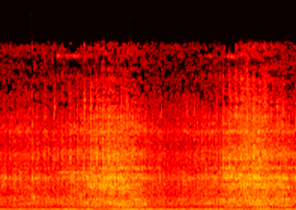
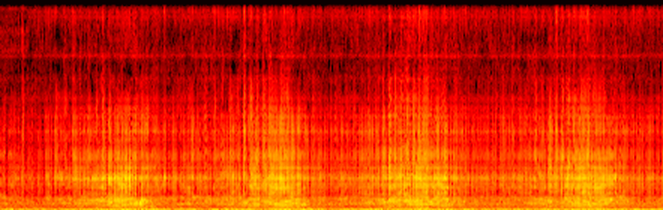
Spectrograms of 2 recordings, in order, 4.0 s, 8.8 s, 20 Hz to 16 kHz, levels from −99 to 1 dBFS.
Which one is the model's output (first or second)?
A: second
